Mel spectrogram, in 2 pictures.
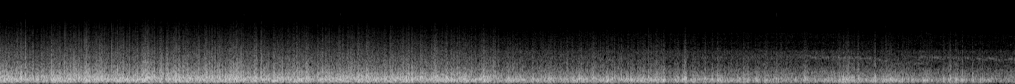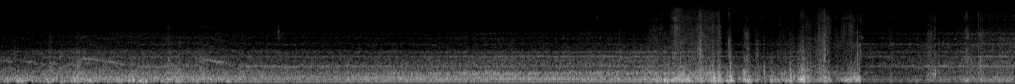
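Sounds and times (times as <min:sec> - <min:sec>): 
CB400SF motorcycle riding: 0:00.0 - 0:20.2.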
